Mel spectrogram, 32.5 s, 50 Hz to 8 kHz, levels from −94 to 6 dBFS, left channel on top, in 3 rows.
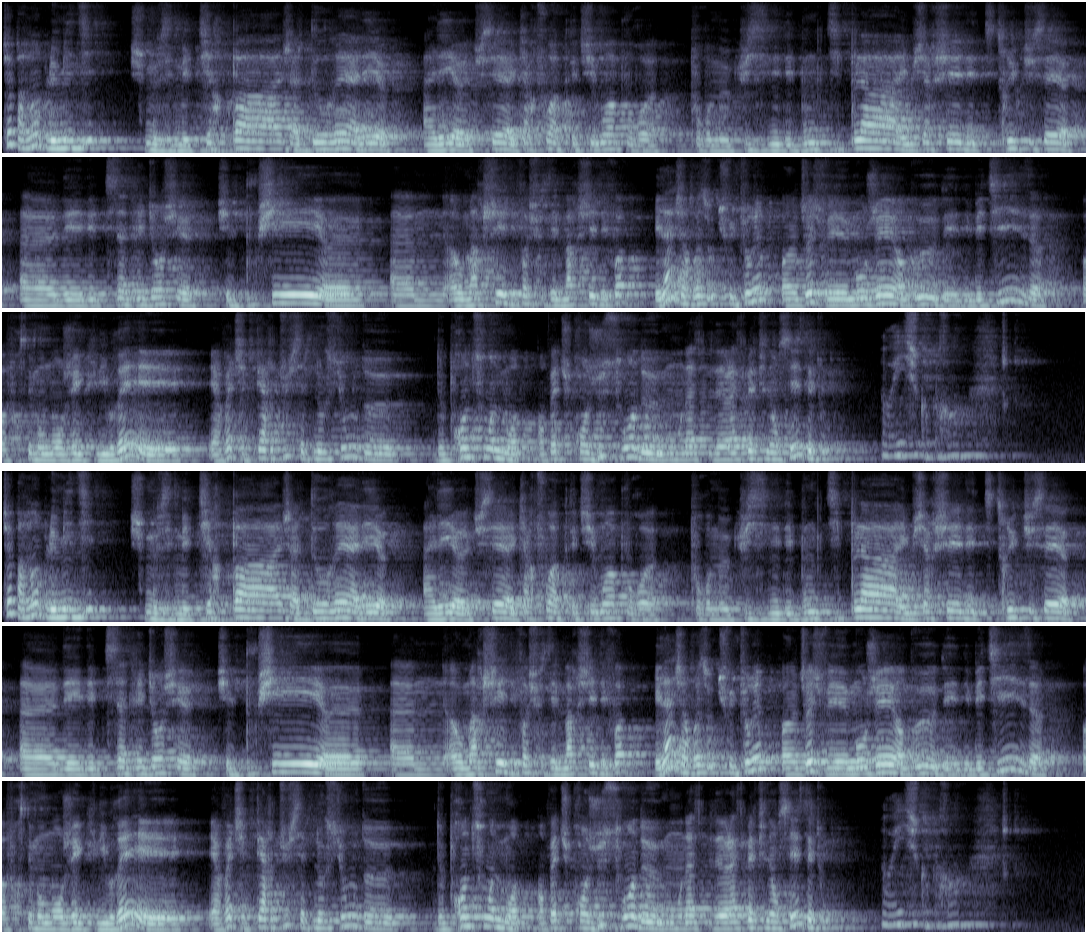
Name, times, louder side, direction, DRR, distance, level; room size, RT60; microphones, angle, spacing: voice 1, 0.0-0.9 1.3-3.8 4.2-6.5 6.9-10.7 11.0-12.7 13.0-14.4 14.7-17.0 17.4-21.2 21.6-23.4 23.7-25.6 26.0-29.9, right 1 dB, 25° right, 1 dB, 1.7 m, -22 dB
voice 2, 30.5-31.7, right 1 dB, 30° left, 3 dB, 4.3 m, -37 dB
25.5 x 23.5 x 6.5 m, 1.0 s
head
